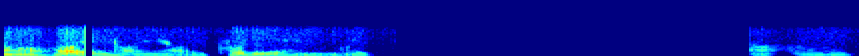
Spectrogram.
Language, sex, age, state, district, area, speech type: Assamese, female, 60+, Assam, Morigaon, rural, conversation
